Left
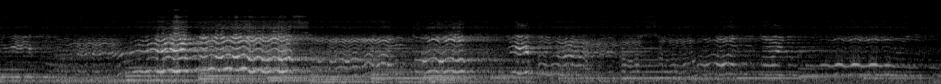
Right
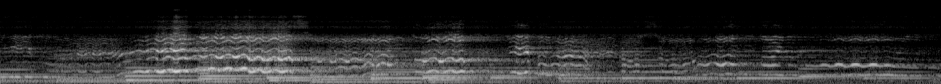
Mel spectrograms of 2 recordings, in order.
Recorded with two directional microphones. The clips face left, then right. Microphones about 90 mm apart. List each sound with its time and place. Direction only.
1.2 s opera: 35° right (ahead or behind)
8.4 s music: 35° right (ahead or behind)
